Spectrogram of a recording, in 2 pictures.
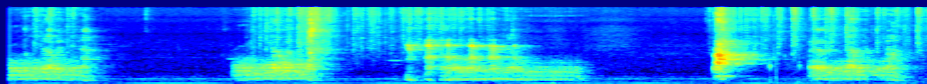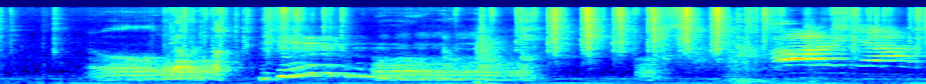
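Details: Bella, a pet Chihuahua, plays indoors with a fly she caught after it buzzed by a window for minutes; short bursts of low, rough growling and yipping with pauses between, and a brief laugh-like human voice near the end.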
